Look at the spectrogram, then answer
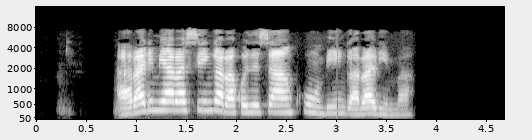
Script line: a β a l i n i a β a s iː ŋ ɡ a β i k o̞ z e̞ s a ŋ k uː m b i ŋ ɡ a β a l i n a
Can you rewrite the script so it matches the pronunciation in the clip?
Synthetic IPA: a β a l i m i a β a s iː ŋ ɡ a β a k o̞ z e̞ s a ŋ k uː m b i ŋ ɡ a β a l i m a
